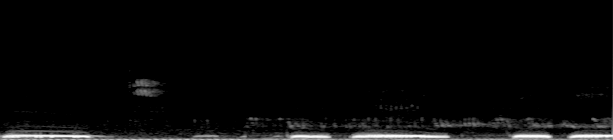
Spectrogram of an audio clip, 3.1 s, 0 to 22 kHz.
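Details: Caged spotted dove kept as a ground decoy to lure wild doves, August 2021: a low mellow hoot, a short coo, then paired coos, a brief one followed by a long drawn, slightly falling note, with faint chirps above.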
